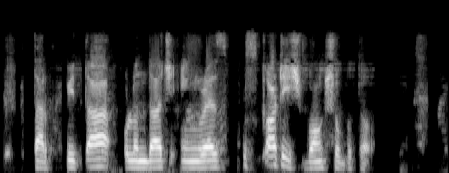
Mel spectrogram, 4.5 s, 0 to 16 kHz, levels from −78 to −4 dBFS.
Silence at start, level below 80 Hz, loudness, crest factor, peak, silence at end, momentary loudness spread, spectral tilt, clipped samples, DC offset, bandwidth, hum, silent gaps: 0.05 s; -54 dBFS; -15 LUFS; 14 dB; -2 dBFS; 0.25 s; 12 LU; -4.5 dB/octave; under 0.1%; under 0.1%; 8 kHz; none; 0.26-0.34 s, 2.32-2.36 s, 3.76-3.99 s, 4.08-4.12 s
